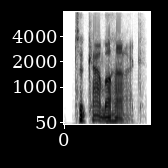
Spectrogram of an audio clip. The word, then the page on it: tacamahac: British English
